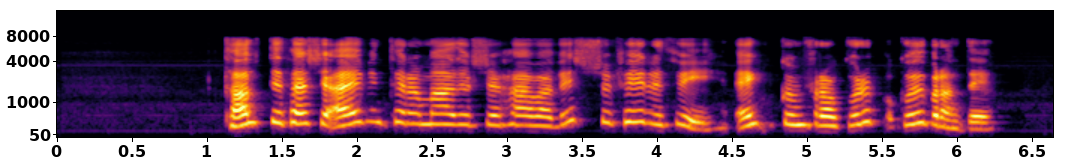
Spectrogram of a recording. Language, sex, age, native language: Icelandic, female, 50-59, Icelandic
